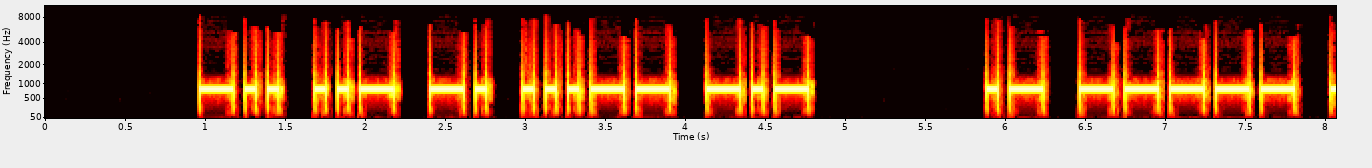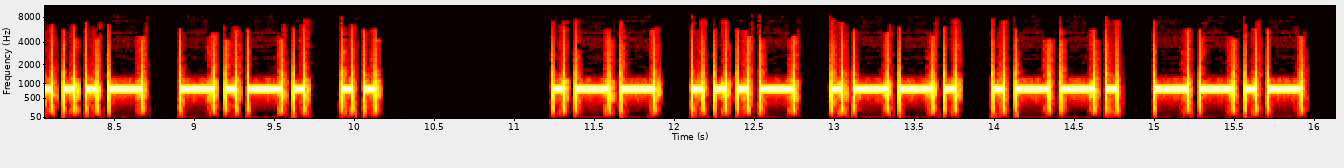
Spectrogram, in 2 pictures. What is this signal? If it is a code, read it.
Morse code, heard as a keyed tone, about 17 wpm, 800 Hz. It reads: DUN3K A0VCI WVPPQ
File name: 16wpm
